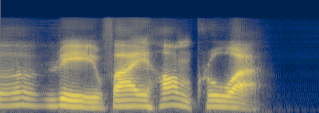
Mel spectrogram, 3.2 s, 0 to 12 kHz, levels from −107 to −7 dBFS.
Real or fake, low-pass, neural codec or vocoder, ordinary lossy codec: fake; 7.2 kHz; codec, 16 kHz, about 1 kbps, DyCAST, with the encoder's durations; none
